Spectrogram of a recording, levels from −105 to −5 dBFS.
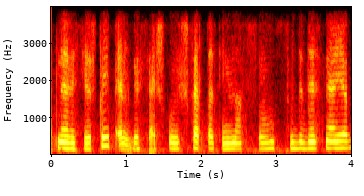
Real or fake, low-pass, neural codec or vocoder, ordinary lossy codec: fake; 3.6 kHz; codec, 44.1 kHz, 2.6 kbps, DAC; Opus, 16 kbps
